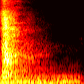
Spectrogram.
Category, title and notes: Sound effects > Objects / House appliances
SWSH Vocal, Single Nicholas Judy TDC
A single, vocal swish.
swish, cartoon, foley, vocal, single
